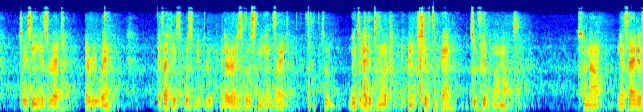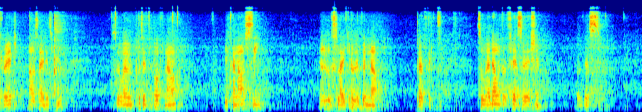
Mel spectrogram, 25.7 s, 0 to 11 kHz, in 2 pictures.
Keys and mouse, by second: 1.9 middle click, 2.7 middle click, 6.0 Tab, 7.1 a, 8.8 shift+n, 9.5 Tab, 10.9 middle click, 11.4 middle click, 13.0-13.5 middle drag, 16.5-17.4 middle drag, 17.4 click, 17.5 middle click, 17.7 middle click, 19.6 middle drag, 19.7 /, 24.8 click, 25.4 middle click.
